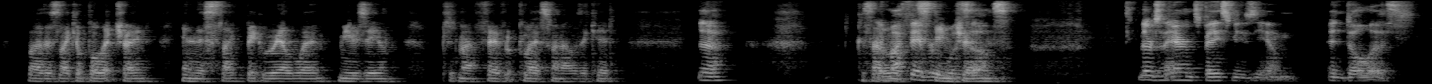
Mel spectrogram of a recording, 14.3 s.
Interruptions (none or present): present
